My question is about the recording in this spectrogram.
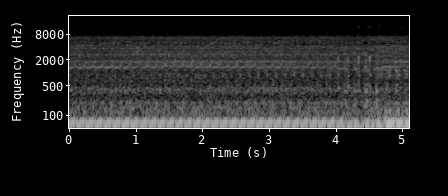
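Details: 2006 VW Golf 1.6 petrol idling with lumpy, uneven thump: misfire traced to failing coil pack on cylinder 2, checked without diagnostics.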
